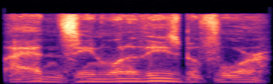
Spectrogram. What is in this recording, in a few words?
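"sentry ahead", male; tf; max payne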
